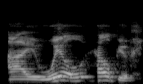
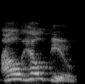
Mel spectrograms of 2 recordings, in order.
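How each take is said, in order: First: The words I will are said in full. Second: The words I will are contracted.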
